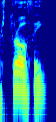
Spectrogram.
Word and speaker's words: strophe: So a strode, or strophe, I forgot it's not pronounced strode, it's strophe.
